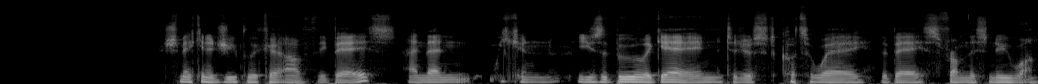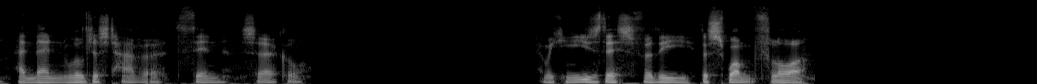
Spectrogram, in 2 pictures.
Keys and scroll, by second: 2.6 s, 5.7 g, 12.3 g, 19.4 ctrl+alt+-, 20.6 /.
